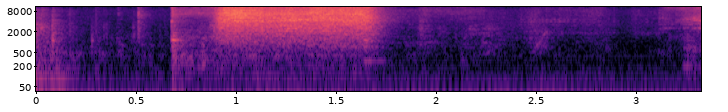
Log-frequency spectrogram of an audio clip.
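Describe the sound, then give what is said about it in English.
A steam iron, used to press down a collar, lets out a single loud, bright hiss of steam lasting under a second, rising abruptly out of low background noise and cutting off just as sharply. “I'm going to press that collar down actually because it was sticking up a little bit the other day, wasn't it?”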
